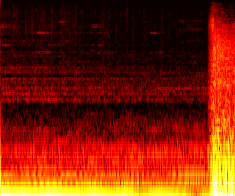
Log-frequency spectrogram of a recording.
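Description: Deep bass rumble from a logo intro's music track, held and slowly fading.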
